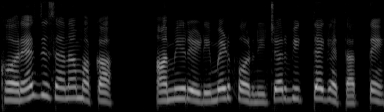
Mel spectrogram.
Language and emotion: Goan Konkani, surprised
